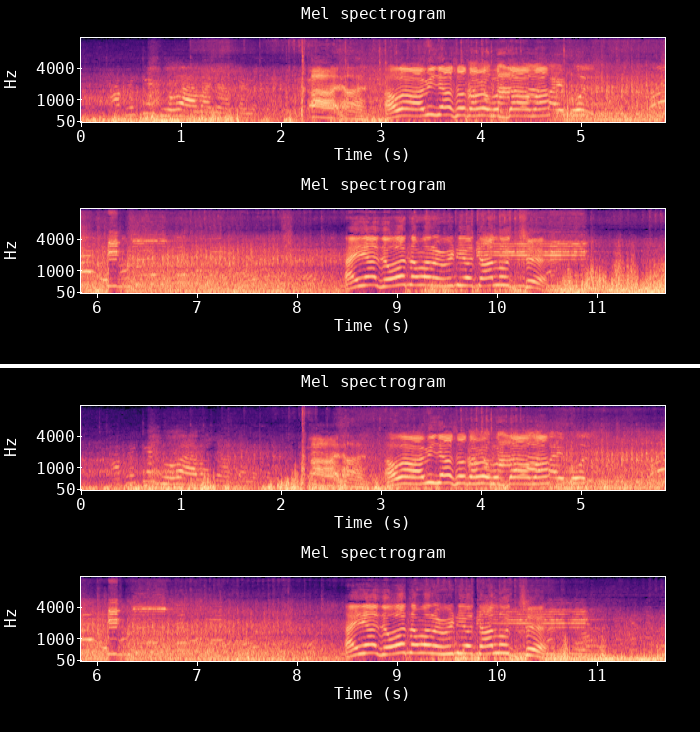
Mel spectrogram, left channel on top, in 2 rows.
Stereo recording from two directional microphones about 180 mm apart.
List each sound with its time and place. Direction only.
2.3 s speech: 15° left (ahead or behind)
3.1 s speech: 5° right (ahead or behind)
5.9 s speech: 50° left (ahead or behind)
8.4 s speech: 5° right (ahead or behind)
